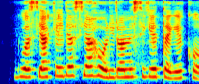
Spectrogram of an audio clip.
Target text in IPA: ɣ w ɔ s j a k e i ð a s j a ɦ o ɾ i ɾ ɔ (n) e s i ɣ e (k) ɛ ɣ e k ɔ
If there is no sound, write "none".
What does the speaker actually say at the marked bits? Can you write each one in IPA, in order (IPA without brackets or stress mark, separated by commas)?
n, t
